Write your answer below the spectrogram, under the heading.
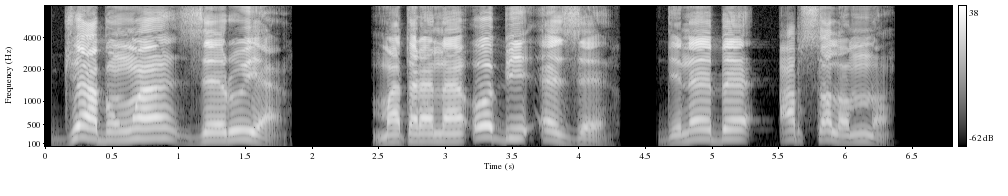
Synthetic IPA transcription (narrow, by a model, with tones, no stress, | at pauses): d͡ʒo˦a˨bʊ˨ŋʷa˦ze˨ɾu˦ja̰˨ | ma˨ta˨ɾa˨na˨ʔo˦bi˦e˦zḛ˨ | dɪ˨ne˦be˦ | a˦bsa˦lɔ˨m̩˦nɔ̰˨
